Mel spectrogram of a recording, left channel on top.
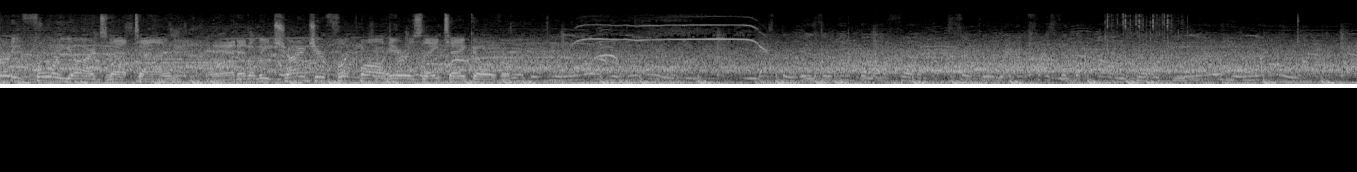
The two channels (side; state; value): right; silent; 63 dB below the other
